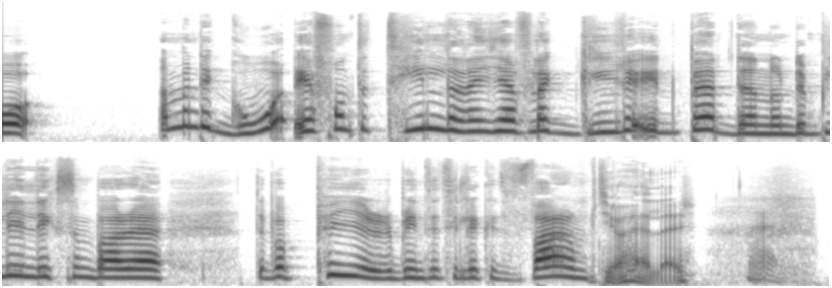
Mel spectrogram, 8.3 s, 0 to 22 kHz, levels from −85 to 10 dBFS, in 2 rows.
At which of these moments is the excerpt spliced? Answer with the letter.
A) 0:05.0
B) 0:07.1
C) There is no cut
B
